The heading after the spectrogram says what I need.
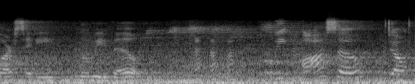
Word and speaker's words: Louisville: And the way you get this pronunciation, I tell people you gotta say it kind of like you have a mouthful of marshmallows and you're trying to swallow them about halfway through.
